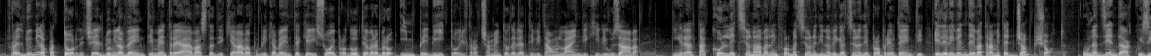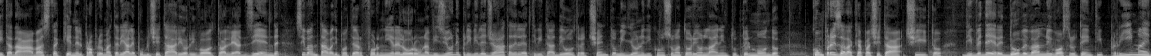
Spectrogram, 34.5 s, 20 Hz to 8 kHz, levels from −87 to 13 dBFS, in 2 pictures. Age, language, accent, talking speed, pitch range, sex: 40-59, Italian, native, 155 wpm, 125-180 Hz, male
